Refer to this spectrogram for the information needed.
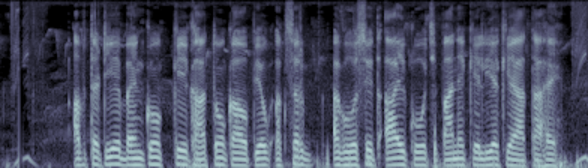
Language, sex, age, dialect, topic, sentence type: Hindi, male, 18-24, Awadhi Bundeli, banking, statement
